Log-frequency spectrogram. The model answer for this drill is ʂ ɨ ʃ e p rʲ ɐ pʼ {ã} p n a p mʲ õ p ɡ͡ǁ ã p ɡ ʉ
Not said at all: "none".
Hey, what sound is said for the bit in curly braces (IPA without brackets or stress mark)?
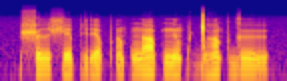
ɐ̃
